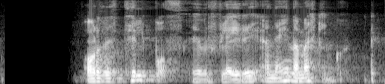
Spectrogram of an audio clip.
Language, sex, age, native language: Icelandic, male, 20-29, Icelandic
